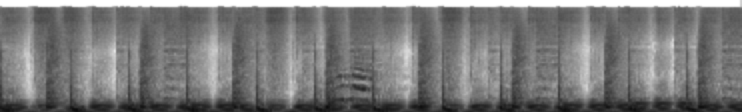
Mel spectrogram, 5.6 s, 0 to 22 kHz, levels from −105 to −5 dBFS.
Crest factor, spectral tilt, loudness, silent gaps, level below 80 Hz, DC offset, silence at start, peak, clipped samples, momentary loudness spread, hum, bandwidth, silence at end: 14 dB; -5 dB/octave; -16 LUFS; none; -26 dBFS; under 0.1%; 0 s; -2 dBFS; under 0.1%; 2 LU; none; 17.5 kHz; 0 s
